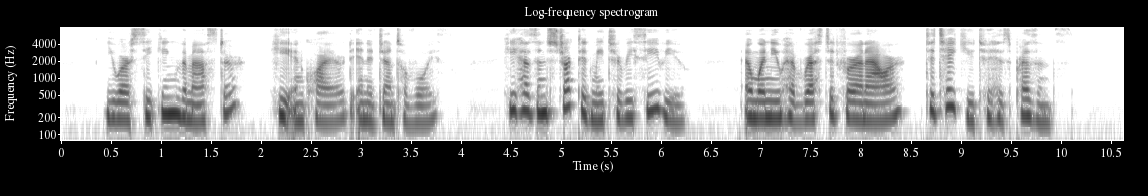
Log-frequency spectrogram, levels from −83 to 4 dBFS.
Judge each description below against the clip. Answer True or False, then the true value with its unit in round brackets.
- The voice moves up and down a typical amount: True (4.6 semitones)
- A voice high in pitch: True (195 Hz)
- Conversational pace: True (180 wpm)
